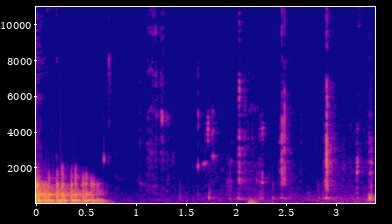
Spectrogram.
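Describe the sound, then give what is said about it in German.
Someone chews a strawberry with soft, wet, squelchy mouth sounds and small irregular clicks, after a brief louder muffled burst at the start. The chewing is faint and uneven, with no talking. “Warte, ich esse schnell die Erdbeere ja.”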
